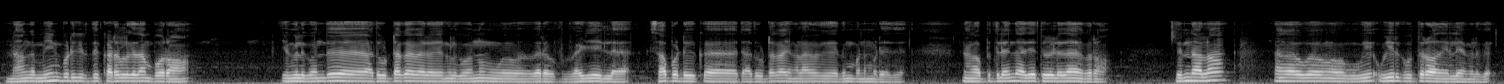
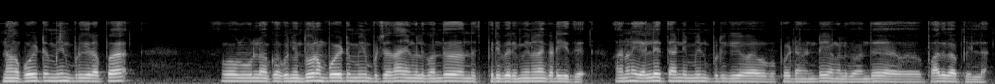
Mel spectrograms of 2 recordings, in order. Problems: background sounds at intervals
